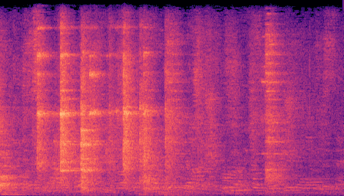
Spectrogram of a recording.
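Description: Metal weight plates clank as they are slid onto a barbell.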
